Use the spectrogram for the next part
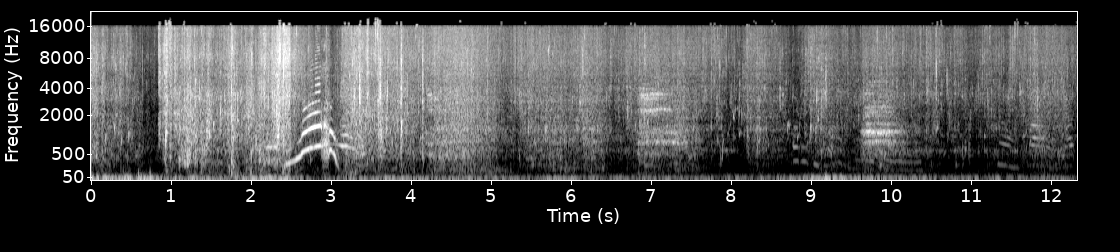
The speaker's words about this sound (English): Yep, and even though I'm not ready to take the plunge yet and climb all the way into this tub of icy water,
